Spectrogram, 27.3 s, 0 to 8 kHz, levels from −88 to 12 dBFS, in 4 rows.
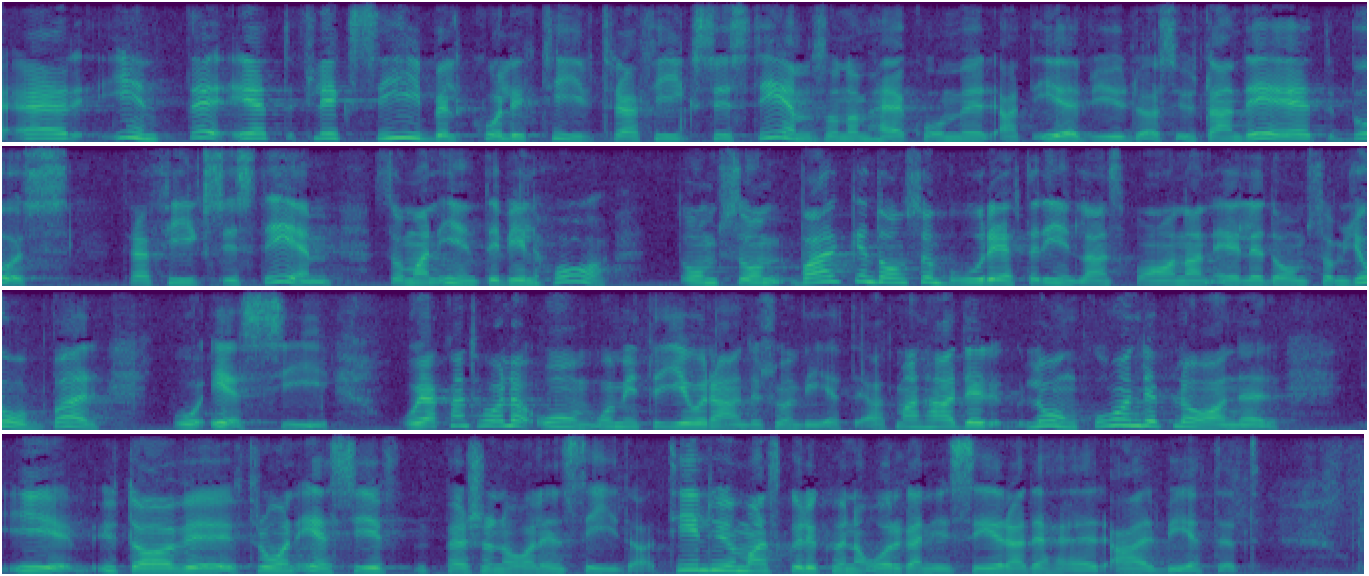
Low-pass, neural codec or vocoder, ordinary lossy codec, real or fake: none; none; none; real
